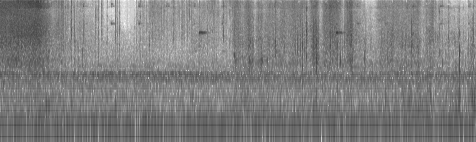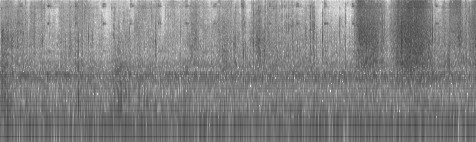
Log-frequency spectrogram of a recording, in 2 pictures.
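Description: A soapy sponge squelches as gloved hands squeeze it.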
